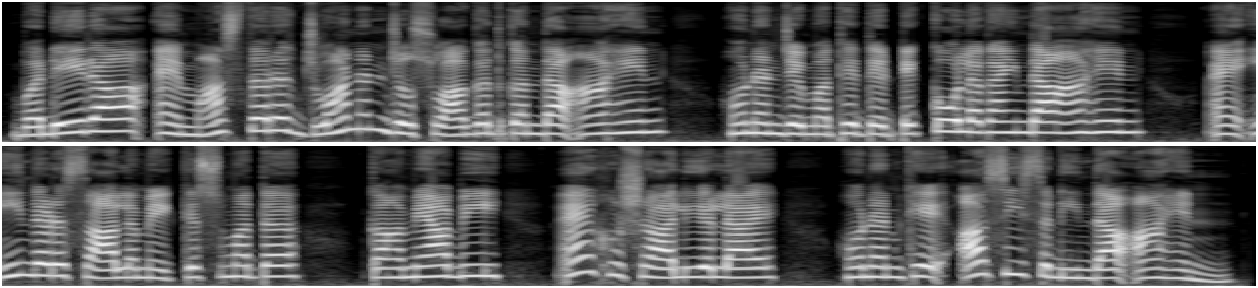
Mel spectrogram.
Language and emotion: Sindhi, neutral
